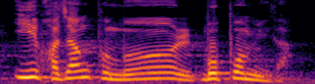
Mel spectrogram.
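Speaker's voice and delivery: ordinary talk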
